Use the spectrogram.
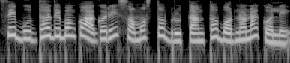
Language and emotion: Odia, neutral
